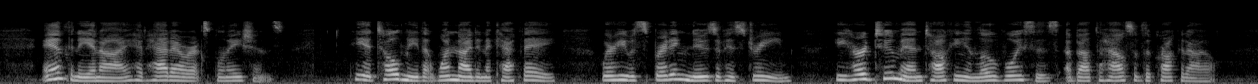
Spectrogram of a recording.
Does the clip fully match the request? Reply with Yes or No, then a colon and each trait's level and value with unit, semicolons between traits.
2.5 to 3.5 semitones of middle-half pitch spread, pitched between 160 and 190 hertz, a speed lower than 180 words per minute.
No: average, 2.8 semitones; medium, 185 Hz; average, 195 wpm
